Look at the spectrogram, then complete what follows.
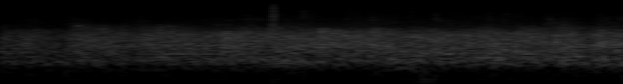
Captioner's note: applause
